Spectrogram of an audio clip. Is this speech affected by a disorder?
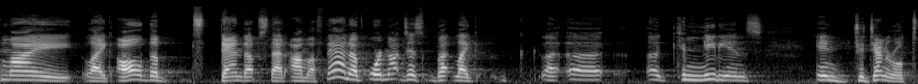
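Yes: stutter; present since before starting stand-up; sound repetitions, sometimes cannot get a word out, switches to other words, slower pace; here repeated sounds.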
